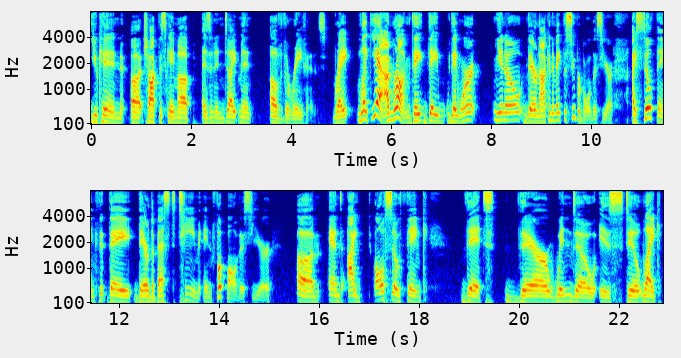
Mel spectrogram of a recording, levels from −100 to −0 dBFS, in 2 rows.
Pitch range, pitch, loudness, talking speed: 135-190 Hz, 145 Hz, -25 LUFS, 150 wpm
